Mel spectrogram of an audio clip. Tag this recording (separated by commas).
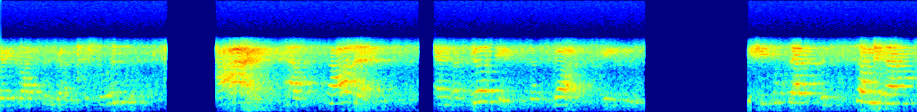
monologue, Female speech, Speech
